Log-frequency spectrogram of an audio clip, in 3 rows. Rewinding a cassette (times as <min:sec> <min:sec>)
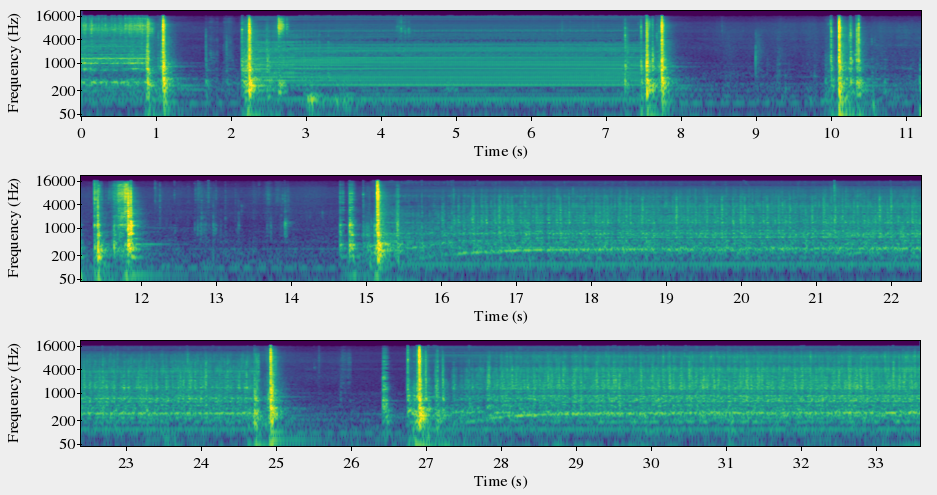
0:00.0 0:01.2, 0:02.2 0:07.7, 0:15.1 0:25.1, 0:26.9 0:33.5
